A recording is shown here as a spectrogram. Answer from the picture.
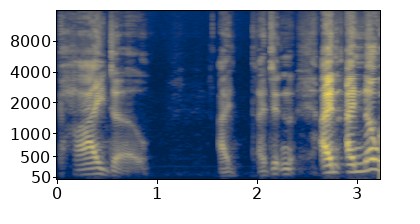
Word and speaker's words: Paizo: us a deadman says paizo's frequently asked question says it's pronounced pie dough i i didn't i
